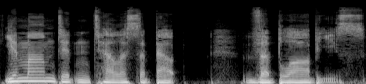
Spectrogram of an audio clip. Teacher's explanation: your mom didn't 的特省略，your mom didn't tell us about。About 的特也会省略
